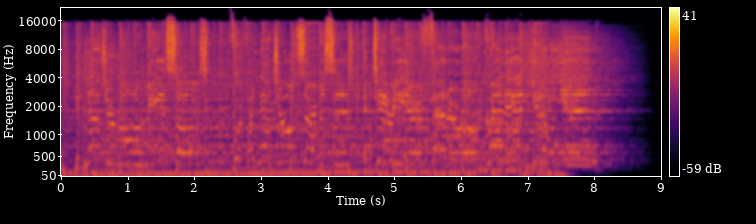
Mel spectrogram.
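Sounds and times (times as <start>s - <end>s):
jingle: 0.2s - 8.4s.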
